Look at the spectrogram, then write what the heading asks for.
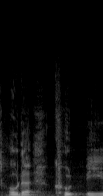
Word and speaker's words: Hoda Kotb: It's Hoda Kotb, is that Hoda Kotb? Copy? Copy, okay.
